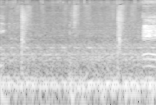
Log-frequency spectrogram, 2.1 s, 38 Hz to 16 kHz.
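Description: Steady low drone of a Kenworth T680 semi-truck's diesel engine heard inside the cab, holding back on a 6% downgrade with the jake brake (engine brake) engaged on its highest setting.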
